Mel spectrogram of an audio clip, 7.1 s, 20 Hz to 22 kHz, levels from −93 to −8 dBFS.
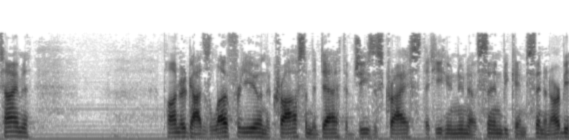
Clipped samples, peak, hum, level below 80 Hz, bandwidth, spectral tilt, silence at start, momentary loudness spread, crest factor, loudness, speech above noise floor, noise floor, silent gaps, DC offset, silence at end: under 0.1%; -2 dBFS; none; -46 dBFS; 8.8 kHz; -4.5 dB/octave; 0 s; 8 LU; 20 dB; -21 LUFS; 26 dB; -46 dBFS; none; under 0.1%; 0 s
